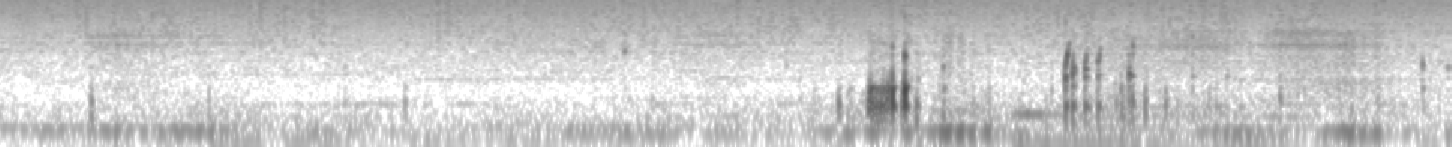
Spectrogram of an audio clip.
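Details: Stomach growling recorded during sleep: faint low rumble, then a short burst of gurgling and squeaky bubbling midway; ordinary borborygmi.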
